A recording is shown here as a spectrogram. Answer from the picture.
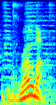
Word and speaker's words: Roma: that music Amy so Rome pronounced Roma is the capital of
